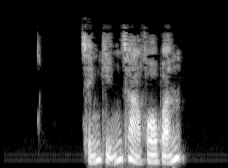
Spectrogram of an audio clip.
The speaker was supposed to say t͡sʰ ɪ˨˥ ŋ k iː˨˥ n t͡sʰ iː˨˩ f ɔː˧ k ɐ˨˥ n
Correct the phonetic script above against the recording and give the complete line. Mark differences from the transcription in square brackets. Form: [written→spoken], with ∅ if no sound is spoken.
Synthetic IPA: t͡sʰ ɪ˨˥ ŋ k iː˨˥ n t͡sʰ [iː˨˩→aː˨˩] f ɔː˧ [k→p] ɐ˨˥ n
